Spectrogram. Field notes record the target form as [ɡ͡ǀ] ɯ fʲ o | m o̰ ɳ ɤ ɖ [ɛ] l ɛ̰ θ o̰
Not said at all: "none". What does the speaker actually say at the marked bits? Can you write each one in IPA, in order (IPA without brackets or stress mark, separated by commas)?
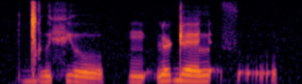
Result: ɡ͡ǀ, ɛ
